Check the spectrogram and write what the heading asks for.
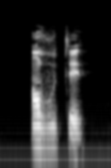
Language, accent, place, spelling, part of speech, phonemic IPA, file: French, France, Lyon, envouter, verb, /ɑ̃.vu.te/, LL-Q150 (fra)-envouter.wav
- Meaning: post-1990 spelling of envoûter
